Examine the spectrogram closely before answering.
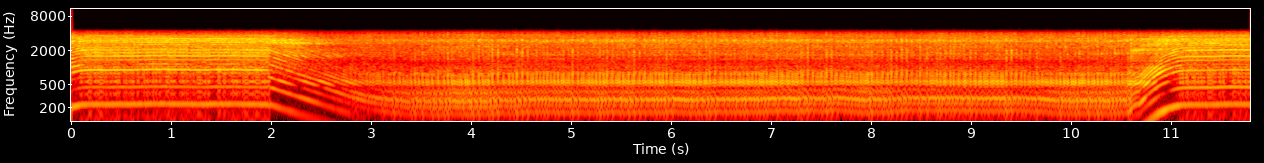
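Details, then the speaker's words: Psy-Ko-ized Stihl 200T chainsaw, torque tune, first real tuning run, idle set about 20 rpm out: screaming full-throttle tone with rough burble before dropping to idle; four-stroking badly at 138, high-speed carburetor mixture needs adjusting. "so you can hear this thing's blubbering really bad at the 138 number"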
